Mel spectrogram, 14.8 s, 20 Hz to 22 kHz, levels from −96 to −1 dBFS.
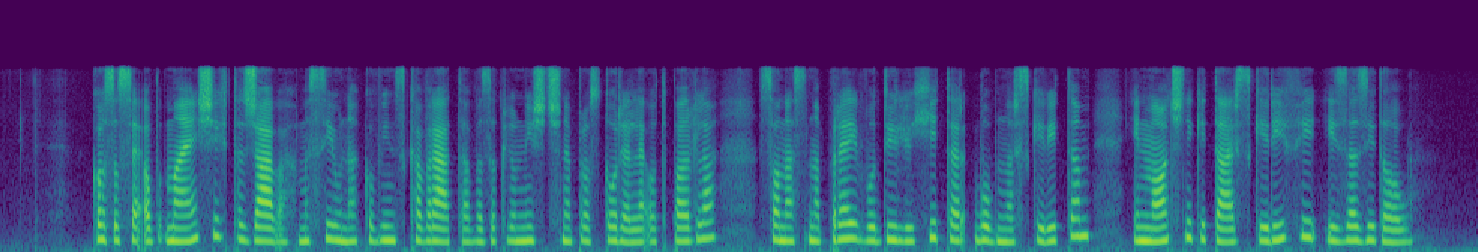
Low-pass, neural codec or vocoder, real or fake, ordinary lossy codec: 7.2 kHz; codec, 16 kHz, 0.8 kbps, ZipCodec; fake; none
